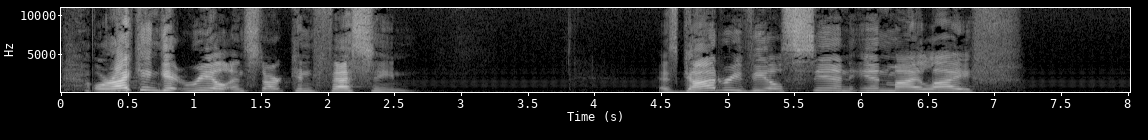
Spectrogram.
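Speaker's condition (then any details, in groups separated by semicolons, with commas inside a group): No condition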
